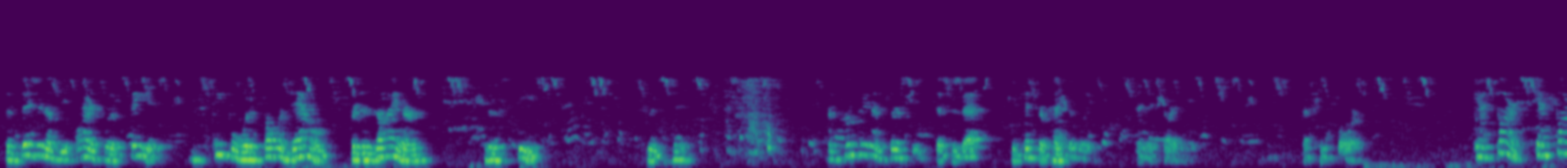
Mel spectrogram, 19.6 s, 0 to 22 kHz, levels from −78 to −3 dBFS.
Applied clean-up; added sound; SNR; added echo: classical method WPE with log-MMSE.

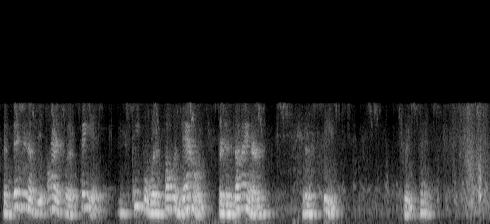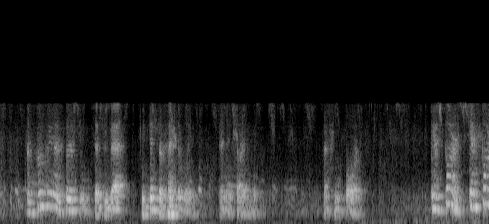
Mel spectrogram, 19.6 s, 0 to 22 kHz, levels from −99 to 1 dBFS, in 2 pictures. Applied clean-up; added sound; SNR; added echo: neural separator model SepFormer DNS4.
